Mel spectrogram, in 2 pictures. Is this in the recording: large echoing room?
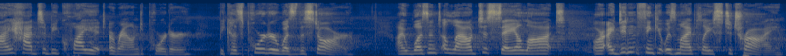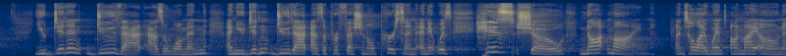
yes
